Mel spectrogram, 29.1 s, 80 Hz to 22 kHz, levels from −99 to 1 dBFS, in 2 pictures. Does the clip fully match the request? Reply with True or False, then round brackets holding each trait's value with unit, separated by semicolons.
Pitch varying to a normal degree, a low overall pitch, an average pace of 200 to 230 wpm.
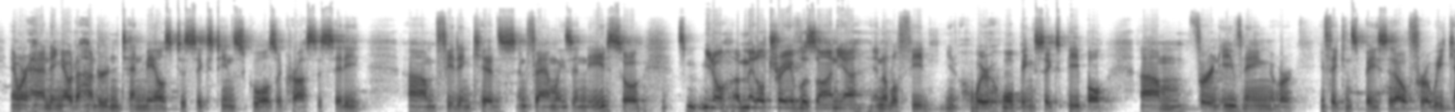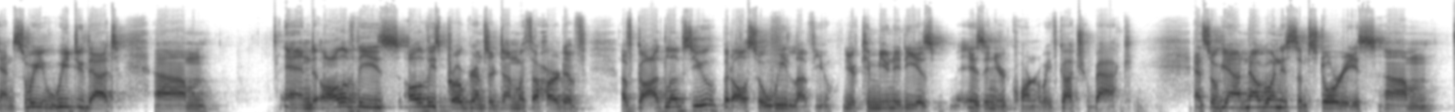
True (3.4 semitones; 110 Hz; 205 wpm)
